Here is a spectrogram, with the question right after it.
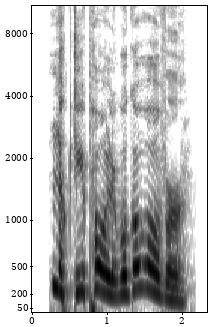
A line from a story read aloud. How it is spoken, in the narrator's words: The leprechaun cries out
